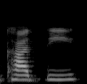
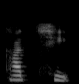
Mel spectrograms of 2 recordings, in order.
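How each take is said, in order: First: The second syllable begins with a t sound. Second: The second syllable begins with a ch sound. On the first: The speaker calls it wrong. "the spelling of the word might make you think, oh, this should be pronounced as Khathi or Khati" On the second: The speaker calls it right. "but the actual pronunciation is Khachi"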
